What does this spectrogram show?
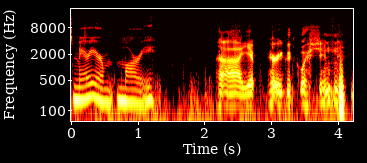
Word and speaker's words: Marie: Jonas he likes like it's Marie so more like the French pronunciation yeah Mari awesome we'll be keeping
